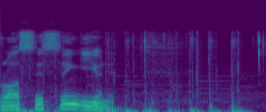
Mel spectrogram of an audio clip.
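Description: Keys clatter on a computer keyboard while someone writes in MS Word. The quick, irregular clicks follow a short stretch of speech and carry on close and clear.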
